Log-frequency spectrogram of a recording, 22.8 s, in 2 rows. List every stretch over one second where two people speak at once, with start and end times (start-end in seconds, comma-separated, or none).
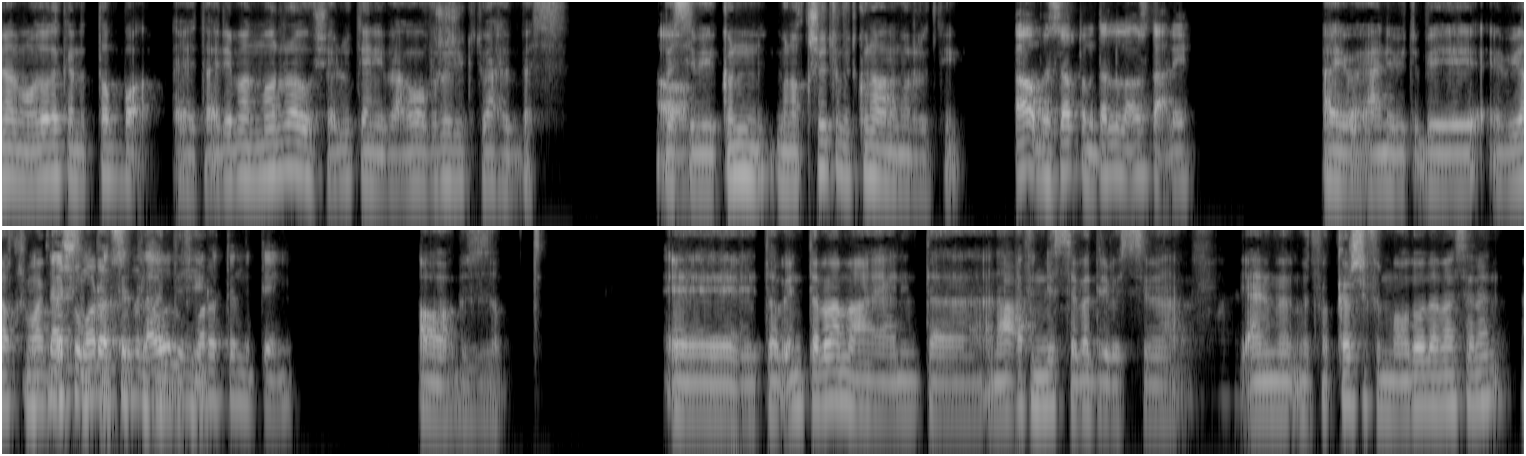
11.6-13.0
